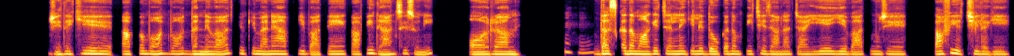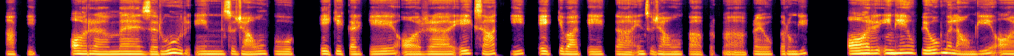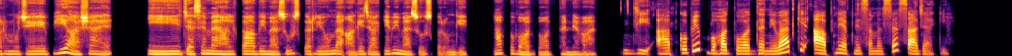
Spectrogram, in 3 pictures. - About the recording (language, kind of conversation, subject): Hindi, advice, सफलता के दबाव से निपटना
- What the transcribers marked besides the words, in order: none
